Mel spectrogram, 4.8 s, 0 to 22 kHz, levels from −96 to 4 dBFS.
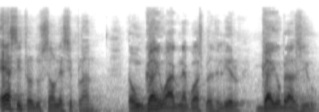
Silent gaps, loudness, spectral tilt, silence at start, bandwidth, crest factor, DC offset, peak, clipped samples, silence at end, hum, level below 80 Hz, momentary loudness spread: none; -17 LUFS; -7 dB/octave; 0 s; 15 kHz; 14 dB; under 0.1%; -2 dBFS; under 0.1%; 0.05 s; none; -36 dBFS; 12 LU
